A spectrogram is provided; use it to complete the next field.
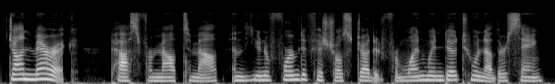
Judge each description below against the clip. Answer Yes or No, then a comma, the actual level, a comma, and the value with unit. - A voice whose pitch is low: No, high, 190 Hz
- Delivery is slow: No, fast, 205 wpm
